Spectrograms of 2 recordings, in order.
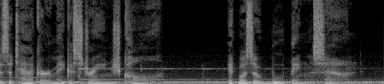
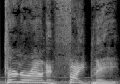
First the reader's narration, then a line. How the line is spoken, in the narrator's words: David yelled out with as much bravado as he could muster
